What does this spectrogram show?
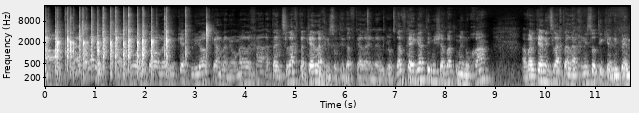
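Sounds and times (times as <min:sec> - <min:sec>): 
audience applause for a yeshiva composer at a live event: 0:00.0 - 0:02.5
speech: 0:02.3 - 0:11.7.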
